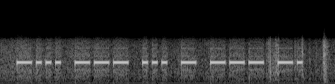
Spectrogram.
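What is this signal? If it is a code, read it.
Morse code, heard as a keyed tone, about 25 wpm, 1040 Hz, with radio noise. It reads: BOSTON
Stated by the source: Morse from KPH's Night of Nights XX maritime radiotelegraphy event, received in Chiapas, Mexico about 3,800 km away on a Kenwood R-600 with a grounded 10 m long-wire antenna.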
